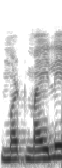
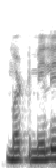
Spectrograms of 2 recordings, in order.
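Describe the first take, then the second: First: The middle vowel is an 'ai' sound. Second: The middle vowel is a plain 'e' sound. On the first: The speaker calls it right. "मटमैले होता है" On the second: The speaker calls it wrong. "मटमेले नहीं"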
